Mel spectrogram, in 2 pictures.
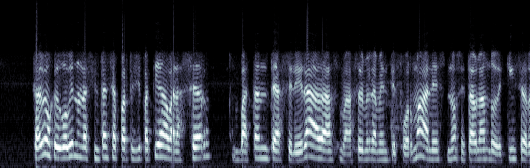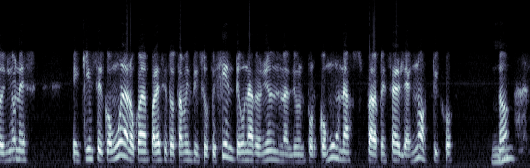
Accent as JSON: {"language": "Spanish", "region": "Buenos Aires", "country": "Argentina", "said": "tenemos como cuestiones importantes que debatir como comunidad porteña"}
